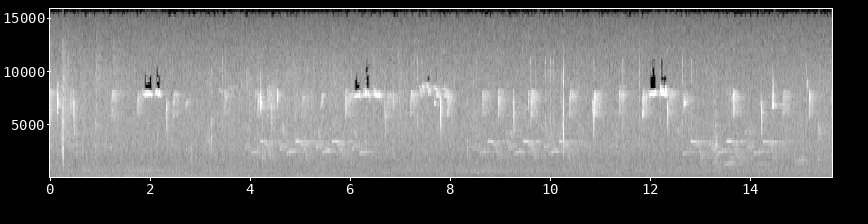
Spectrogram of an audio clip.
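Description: Faint woodland background with birds calling: short high chirps in little phrases of several notes, repeating every few seconds.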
